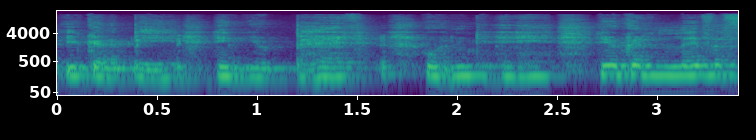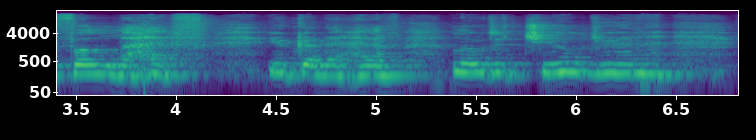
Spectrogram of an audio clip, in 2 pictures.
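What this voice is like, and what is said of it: Imitates a film character's voice. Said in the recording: “Good impression, that, innit?”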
